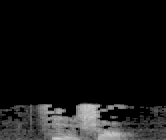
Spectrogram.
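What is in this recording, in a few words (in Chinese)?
"介绍", Mandarin Chinese; chinese-flashcards; hsk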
